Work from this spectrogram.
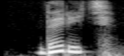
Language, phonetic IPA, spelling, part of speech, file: Russian, [dɐˈrʲitʲ], дарить, verb, Ru-дарить.ogg
- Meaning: 1. to give, to make a present, to present, to donate 2. to favour/favor, to bestow, to award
